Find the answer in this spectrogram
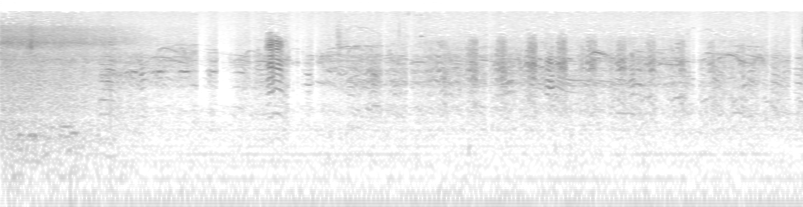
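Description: Many birds calling at once: short, overlapping chirps and trills over a steady low hum.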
